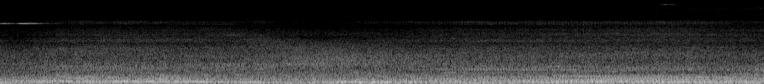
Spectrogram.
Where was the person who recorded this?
on a street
